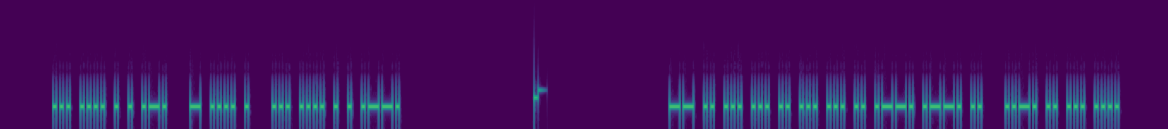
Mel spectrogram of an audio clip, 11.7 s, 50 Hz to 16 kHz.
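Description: Rapid Morse code at 35 words per minute: a steady mid-pitched tone keyed into quick dits and dahs, sent in bursts with a gap and a brief click midway. No voices.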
